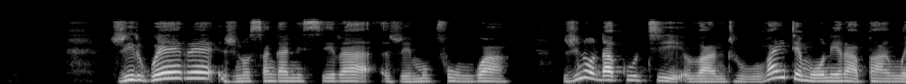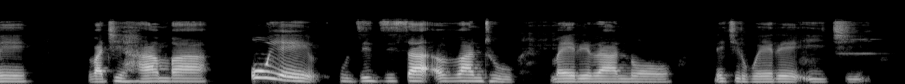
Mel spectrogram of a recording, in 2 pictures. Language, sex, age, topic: Ndau, female, 36-49, health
